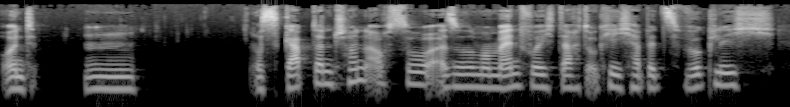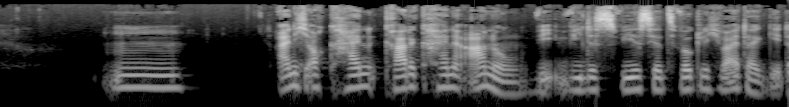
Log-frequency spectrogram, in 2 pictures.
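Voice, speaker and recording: In a very clean recording with a silent background, a woman speaks at a moderate pace with very deep, low pitch and ordinary pitch variation. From Saarland, Germany. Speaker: journalist and interviewer. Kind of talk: casual interview conversation.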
